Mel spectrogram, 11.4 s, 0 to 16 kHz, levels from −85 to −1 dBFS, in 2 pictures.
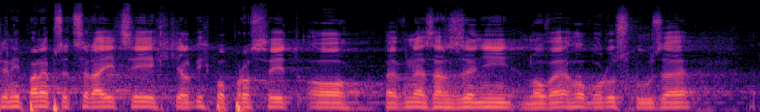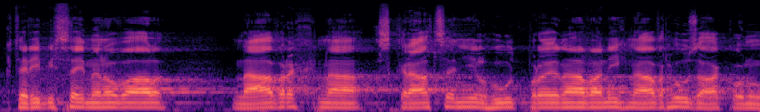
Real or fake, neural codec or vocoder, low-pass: real; none; 14.4 kHz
